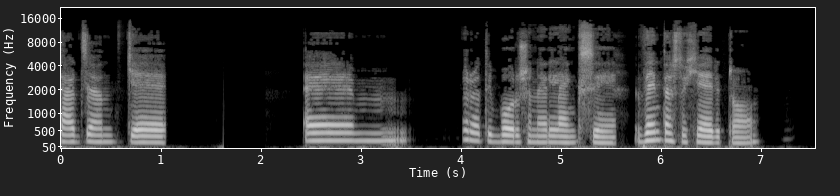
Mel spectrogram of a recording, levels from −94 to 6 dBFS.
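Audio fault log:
0.98–1.05 s, 4.00–4.05 s, 5.48–5.56 s: damaged data in a compressed stream. Corrupted bytes made the decoder misread frames and lose sync until it found the next header, so each spot gives a brief chirp or blip, the second just before "ότι μπορούσε".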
